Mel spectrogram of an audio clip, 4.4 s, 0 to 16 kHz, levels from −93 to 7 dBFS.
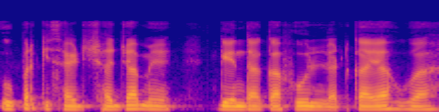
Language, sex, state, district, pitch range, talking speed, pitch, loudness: Hindi, male, Jharkhand, Garhwa, 100-110 Hz, 150 wpm, 105 Hz, -18 LUFS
